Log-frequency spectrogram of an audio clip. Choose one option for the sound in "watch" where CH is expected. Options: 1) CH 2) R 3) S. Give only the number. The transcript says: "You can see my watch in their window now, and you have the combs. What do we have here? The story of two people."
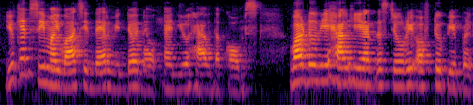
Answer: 3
